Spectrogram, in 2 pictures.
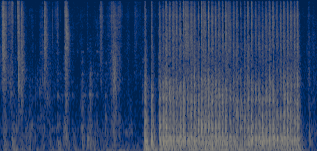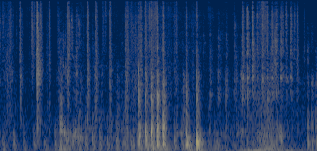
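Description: Tile laying on a floor of large tiles: a rough scraping rub about a second and a half in, lasting about a second and a half, with scattered light clicks and taps around it.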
